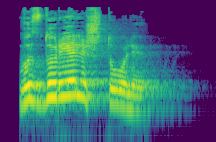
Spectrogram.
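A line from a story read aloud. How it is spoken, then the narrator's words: Thunderous bass question. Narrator (Russian): громовым басом спросила неведомая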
